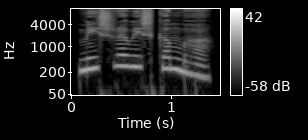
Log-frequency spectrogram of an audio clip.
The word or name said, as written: ಮಿಶ್ರವಿಷ್ಕಂಭ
